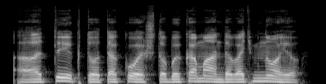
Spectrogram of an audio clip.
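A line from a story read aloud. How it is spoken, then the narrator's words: Miner roaring. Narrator (Russian): проревел рудокоп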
